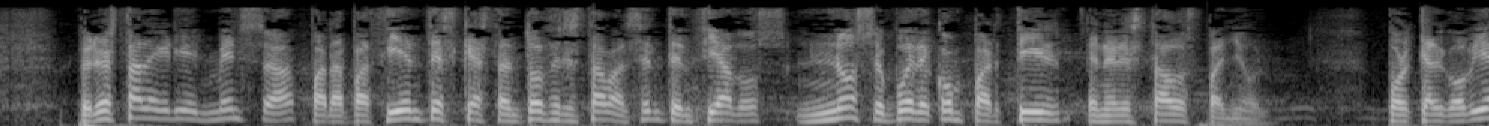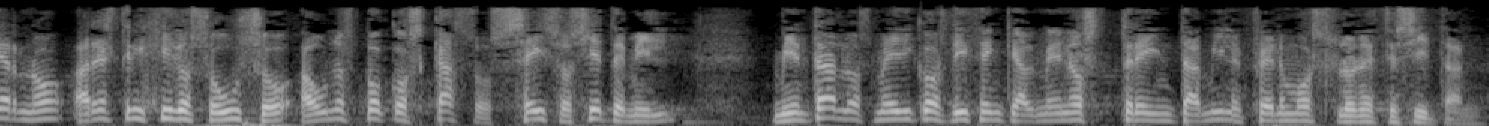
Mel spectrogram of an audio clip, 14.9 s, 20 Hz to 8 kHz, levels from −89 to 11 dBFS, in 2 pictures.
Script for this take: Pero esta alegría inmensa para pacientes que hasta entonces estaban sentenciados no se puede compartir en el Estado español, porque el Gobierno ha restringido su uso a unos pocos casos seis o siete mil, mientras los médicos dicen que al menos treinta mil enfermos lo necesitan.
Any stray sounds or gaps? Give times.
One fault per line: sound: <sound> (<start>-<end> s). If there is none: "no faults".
no faults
